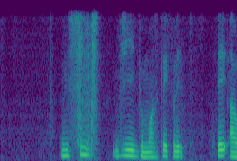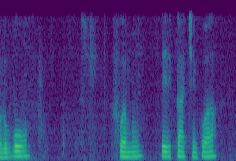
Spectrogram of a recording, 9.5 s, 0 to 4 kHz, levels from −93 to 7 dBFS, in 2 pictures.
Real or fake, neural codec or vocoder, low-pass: fake; codec, 16 kHz, 0.3 kbps, FocalCodec; 3.6 kHz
